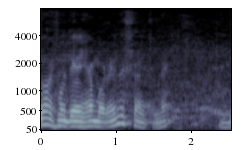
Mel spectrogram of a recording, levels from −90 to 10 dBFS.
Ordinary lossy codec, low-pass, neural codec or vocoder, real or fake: none; none; codec, 16 kHz, 4 kbps, FreqCodec, larger model; fake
